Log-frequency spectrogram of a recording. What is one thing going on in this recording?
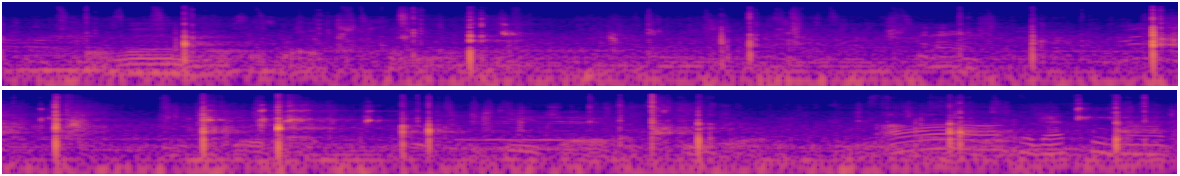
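Paddles smack a plastic ball back and forth in quick rallies outdoors.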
